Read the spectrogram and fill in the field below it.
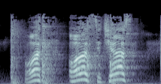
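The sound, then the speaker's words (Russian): Three chopping strokes of an axe biting into wood as a wooden wedge is hewn, each paired with a drawn-out, creaking, groaning tone that rises and falls. A last sharp knock lands at the very end. “Ну, вот только клин обтешу.”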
